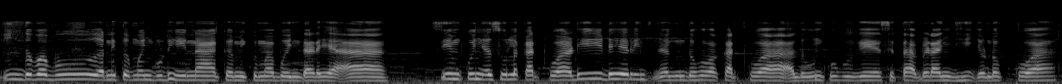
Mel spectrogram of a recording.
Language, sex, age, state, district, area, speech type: Santali, female, 60+, Jharkhand, Bokaro, rural, spontaneous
